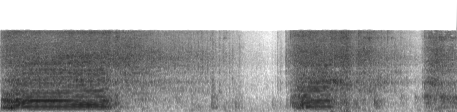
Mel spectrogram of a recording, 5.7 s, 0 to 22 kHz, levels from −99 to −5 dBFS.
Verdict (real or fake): real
